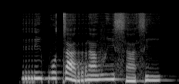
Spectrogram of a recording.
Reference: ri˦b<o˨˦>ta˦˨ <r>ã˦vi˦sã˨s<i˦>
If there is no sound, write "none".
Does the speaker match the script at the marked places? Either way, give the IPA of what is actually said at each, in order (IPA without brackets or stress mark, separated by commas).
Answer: o˦, r, i˦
